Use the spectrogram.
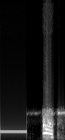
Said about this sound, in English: Those are the fire alarms going off because she's fired up.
